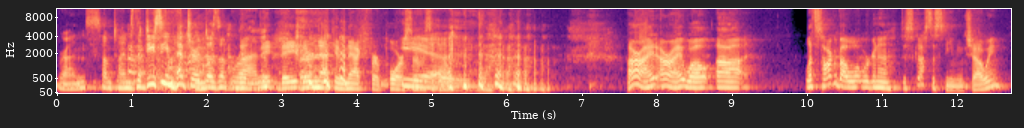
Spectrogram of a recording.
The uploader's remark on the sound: we recorded live at Greentown Labs , the largest cleantech incubator in the country.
